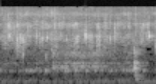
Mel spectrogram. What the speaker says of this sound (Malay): Biar air dia keluar macam ni.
